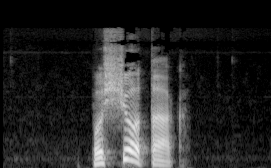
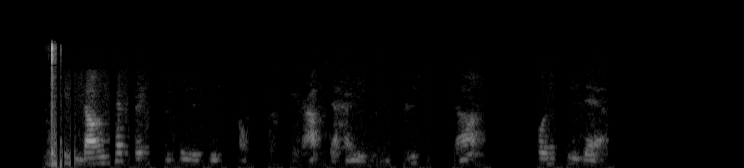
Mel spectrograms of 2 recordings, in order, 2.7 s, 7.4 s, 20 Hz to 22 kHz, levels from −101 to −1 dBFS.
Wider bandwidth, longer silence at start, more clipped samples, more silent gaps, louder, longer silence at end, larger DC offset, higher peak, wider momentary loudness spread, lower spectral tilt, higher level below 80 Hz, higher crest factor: first, 11.5 kHz vs 7.2 kHz; first, 0.95 s vs 0.5 s; neither; second, none vs 1.56-1.65 s, 2.27-2.39 s, 2.54-2.69 s, 2.83-2.91 s, 3.96-4.04 s, 4.32-4.53 s, 4.91-5.38 s, 5.63-5.67 s; first, -16 LUFS vs -39 LUFS; second, 1 s vs 1.45 s; neither; first, -2 dBFS vs -12 dBFS; second, 8 LU vs 29 LU; first, -5.5 dB/octave vs -1 dB/octave; first, -52 dBFS vs under -90 dBFS; second, 18 dB vs 40 dB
